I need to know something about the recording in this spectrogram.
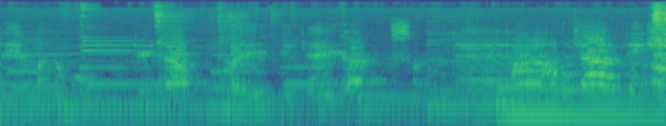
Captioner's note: Navajo speaking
